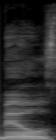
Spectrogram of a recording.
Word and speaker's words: Mills: my name is Mills it rhymes with bills you know the one the dollar dollar bills I this whole channel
